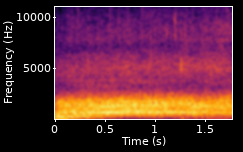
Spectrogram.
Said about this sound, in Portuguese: Continua aplaudindo se você crê que Ele está aqui. Aplaude esta palavra se você crê nela.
